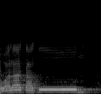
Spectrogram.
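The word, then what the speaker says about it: ولا تكن: Sehingga bacanya sebenarnya wala takun. Wala takun. Cuma iltiqa'us sakinain, bertemunya dua sukun, maka huruf illatnya dibuang.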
